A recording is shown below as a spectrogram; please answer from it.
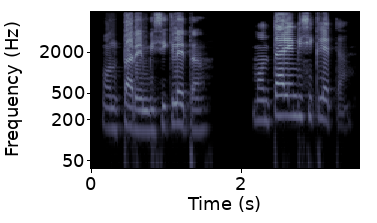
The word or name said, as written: montar en bicicleta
